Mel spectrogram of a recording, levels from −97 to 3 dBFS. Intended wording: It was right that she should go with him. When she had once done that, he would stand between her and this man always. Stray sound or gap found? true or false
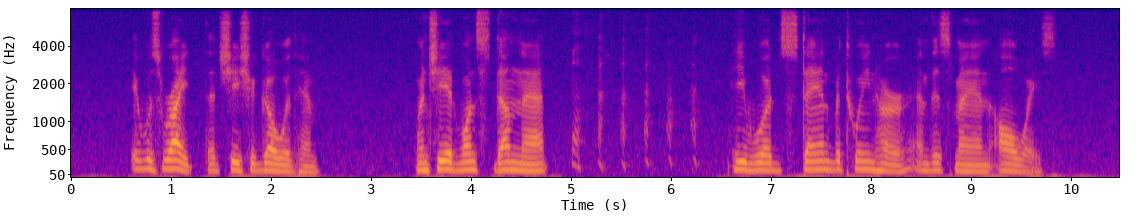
true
